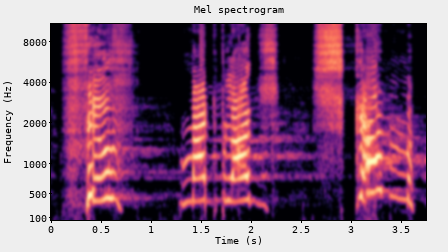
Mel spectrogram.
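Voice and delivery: very high, screeched insults; screaming. A narrator's reading. Portrait of Sirius's mother screaming after intruders in the hall, screeching. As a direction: scream each word separately as abuse. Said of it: "she screamed after them".

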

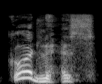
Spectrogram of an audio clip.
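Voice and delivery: flustered little outburst; gasped. A narrator's reading. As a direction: gasp it out like a startled old man. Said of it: "Doctor Tillingford gasped".

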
